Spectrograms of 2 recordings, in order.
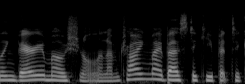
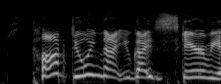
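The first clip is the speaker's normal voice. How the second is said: startled; 6 semitones higher, 4 dB louder than usual. Real, not acted. Chat sound startles her.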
